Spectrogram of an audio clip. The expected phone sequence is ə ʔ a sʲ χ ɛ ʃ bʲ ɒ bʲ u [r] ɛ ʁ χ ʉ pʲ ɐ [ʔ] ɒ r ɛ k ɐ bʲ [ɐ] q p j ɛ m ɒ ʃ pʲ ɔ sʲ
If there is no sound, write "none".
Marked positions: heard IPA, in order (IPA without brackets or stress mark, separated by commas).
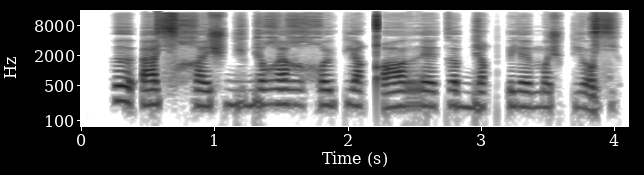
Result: ʁ, qʼ, ə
